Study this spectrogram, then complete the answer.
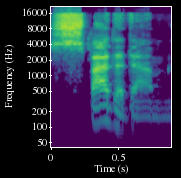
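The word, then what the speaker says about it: Spadeadam: venue on occasion nice it's pronounced spadadam now is so much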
